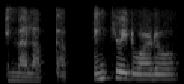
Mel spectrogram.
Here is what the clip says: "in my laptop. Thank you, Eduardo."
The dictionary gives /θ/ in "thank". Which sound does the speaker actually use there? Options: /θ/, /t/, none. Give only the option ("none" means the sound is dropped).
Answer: /t/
